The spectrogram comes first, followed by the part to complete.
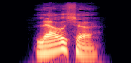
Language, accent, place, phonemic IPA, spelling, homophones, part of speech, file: German, Germany, Berlin, /ˈlɛʁçə/, Lärche, Lerche, noun, De-Lärche.ogg
- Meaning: larch (Larix decidua)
